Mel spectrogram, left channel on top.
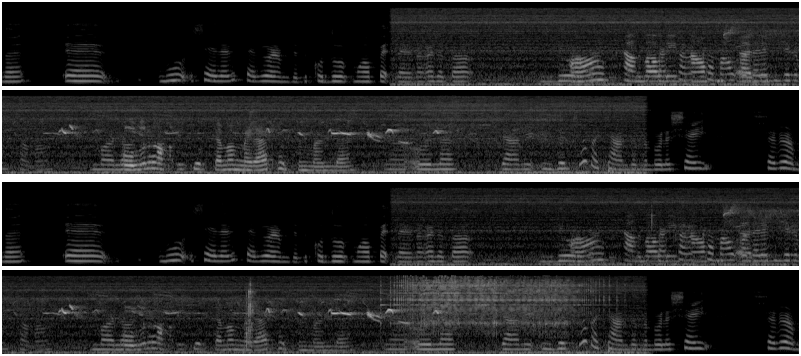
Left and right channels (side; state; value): both; normal; correlation 0.35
